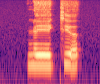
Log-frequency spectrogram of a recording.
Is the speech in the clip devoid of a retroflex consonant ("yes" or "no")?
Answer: no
